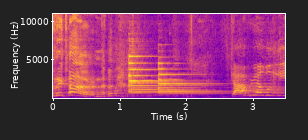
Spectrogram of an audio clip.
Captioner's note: doorbell rings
